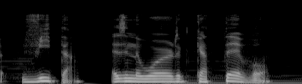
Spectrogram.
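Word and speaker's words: βήτα: Then we have what is commonly known as beta, but it's not a B actually, it's more like a softer B, a V, vita, as in the word katevo, katevo.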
